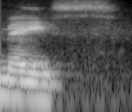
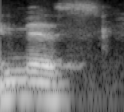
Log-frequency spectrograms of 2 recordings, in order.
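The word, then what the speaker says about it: Myss: ago from uh carolyn mace and for those of you who say miss i think she pronounced it may so just so you know i'm speaking about the same person she she was the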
